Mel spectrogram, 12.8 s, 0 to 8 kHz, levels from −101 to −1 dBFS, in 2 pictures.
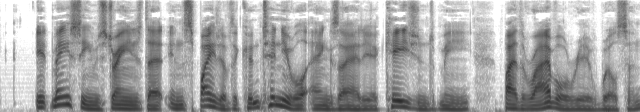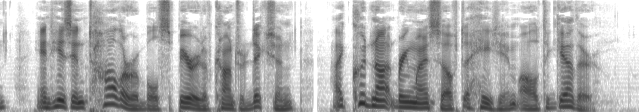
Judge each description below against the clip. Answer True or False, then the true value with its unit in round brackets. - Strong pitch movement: True (8.3 semitones)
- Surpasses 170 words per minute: False (155 wpm)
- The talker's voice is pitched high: False (100 Hz)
